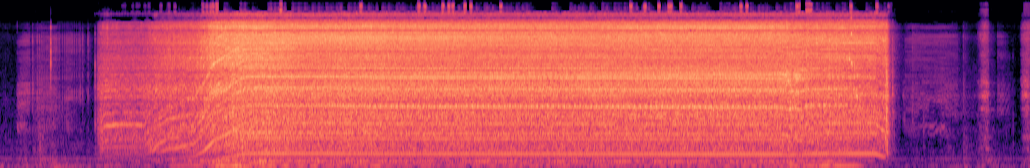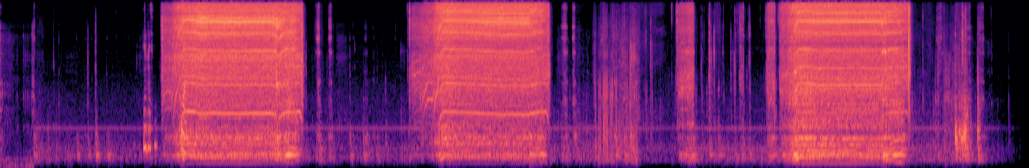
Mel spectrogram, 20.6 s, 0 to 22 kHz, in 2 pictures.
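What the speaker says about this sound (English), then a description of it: "We're using a 1/4 inch drill, which is the size of the tuning peg head." A loud electric drill with a 1/4 inch bit whirs steadily for several seconds while boring a hole in a ukulele headstock, then stops; a few shorter bursts of drilling follow with pauses between them.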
